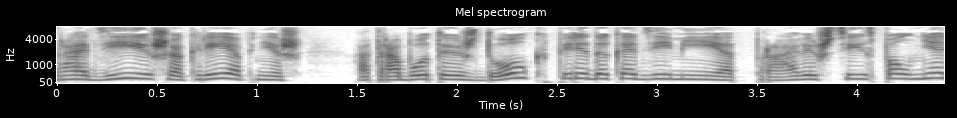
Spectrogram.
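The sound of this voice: Ordinary pitch variation colors an unforced reading voice.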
